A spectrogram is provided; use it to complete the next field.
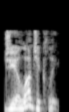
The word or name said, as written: geologically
